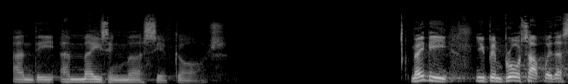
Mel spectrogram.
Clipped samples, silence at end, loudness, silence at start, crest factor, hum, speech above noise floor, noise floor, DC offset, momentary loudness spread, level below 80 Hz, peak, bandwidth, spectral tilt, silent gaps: under 0.1%; 0 s; -26 LUFS; 0.15 s; 22 dB; none; 48 dB; -75 dBFS; under 0.1%; 18 LU; -72 dBFS; -6 dBFS; 11.5 kHz; -4.5 dB/octave; none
